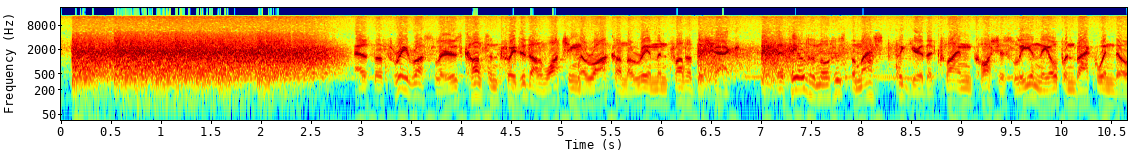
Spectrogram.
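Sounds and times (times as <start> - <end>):
gunshots fired through windows during a shootout at a shack: 0.0 - 9.6
speech: 3.0 - 10.6.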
